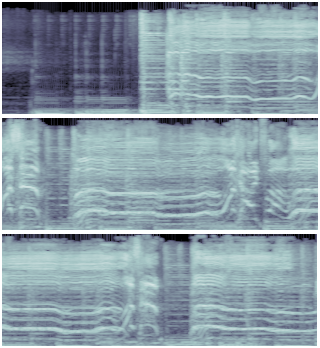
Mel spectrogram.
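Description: A loud, upbeat French sung news-report parody, about a man arrested by police in a field in Briançon, starts after a brief low intro, with a voice singing melodic lines over a steady driving beat and full band accompaniment throughout.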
